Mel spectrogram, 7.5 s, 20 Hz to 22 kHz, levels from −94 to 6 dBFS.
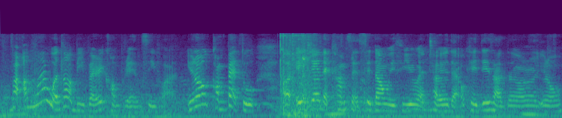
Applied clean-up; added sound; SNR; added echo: none; Sliding door / Train; 8 dB; none.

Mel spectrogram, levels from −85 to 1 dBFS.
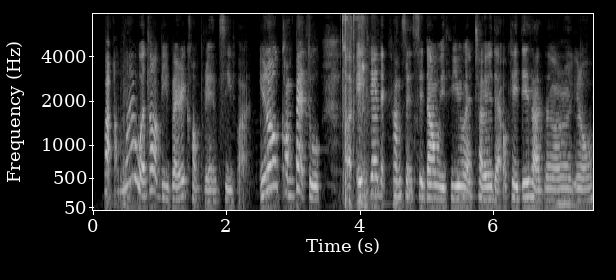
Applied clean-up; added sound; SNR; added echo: neural mask model RNNoise.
